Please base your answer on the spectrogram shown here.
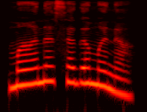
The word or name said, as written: ಮಾನಸಗಮನ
